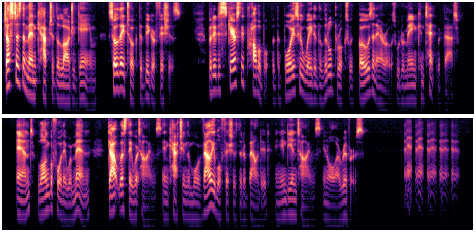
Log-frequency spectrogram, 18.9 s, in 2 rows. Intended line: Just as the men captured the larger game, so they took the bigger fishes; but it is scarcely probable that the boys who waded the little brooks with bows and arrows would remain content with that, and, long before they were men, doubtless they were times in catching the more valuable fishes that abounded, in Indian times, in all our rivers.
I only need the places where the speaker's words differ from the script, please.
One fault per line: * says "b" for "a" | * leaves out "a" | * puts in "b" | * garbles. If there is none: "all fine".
all fine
